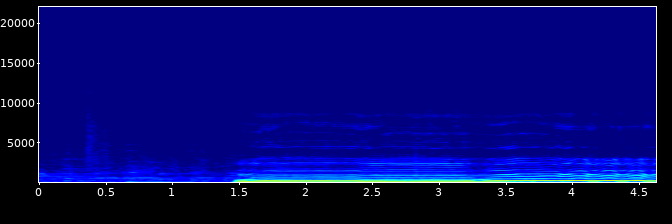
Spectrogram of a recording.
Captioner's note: humming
